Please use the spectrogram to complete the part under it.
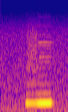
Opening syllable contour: high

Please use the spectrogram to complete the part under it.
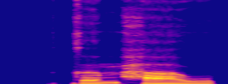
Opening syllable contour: rising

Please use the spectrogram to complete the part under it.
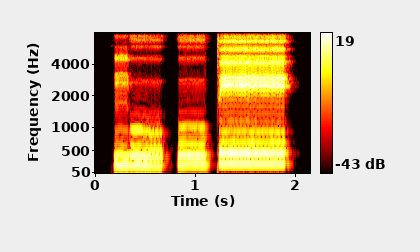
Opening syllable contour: low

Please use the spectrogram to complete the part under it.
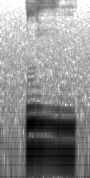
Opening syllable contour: low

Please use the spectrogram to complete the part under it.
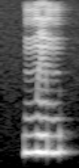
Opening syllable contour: high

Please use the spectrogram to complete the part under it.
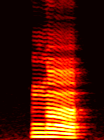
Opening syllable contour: falling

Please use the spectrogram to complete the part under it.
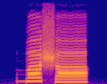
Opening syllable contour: high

